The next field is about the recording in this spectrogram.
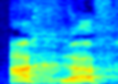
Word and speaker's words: Achraf: Enesiri, Akram, Akraf, Achraf Hakimi.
